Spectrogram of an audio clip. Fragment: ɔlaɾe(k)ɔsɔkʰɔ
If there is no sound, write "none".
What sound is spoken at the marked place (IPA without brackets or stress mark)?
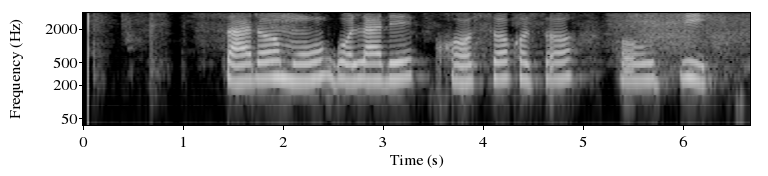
kʰ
